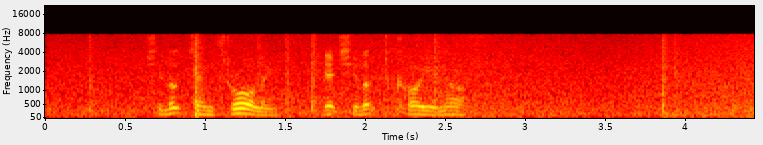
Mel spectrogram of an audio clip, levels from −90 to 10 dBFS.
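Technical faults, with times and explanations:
No technical faults can be heard in this speech clip. The call microphone processing leaves nothing above 8 kHz, and the room noise sits about 14 dB below the speech.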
